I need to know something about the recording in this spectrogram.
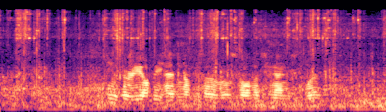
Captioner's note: radio chatter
